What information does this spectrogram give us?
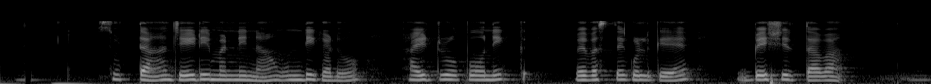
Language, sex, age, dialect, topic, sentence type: Kannada, female, 36-40, Central, agriculture, statement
